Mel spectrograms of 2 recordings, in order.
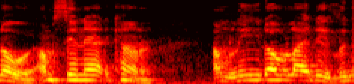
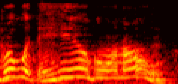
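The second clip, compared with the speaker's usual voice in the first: much higher, slow and disbelieving; stunned; 14 semitones higher, 3 dB quieter, slower than usual. Retold or imitated. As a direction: drag it out in disbelief. Walking out, sees guns on car.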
